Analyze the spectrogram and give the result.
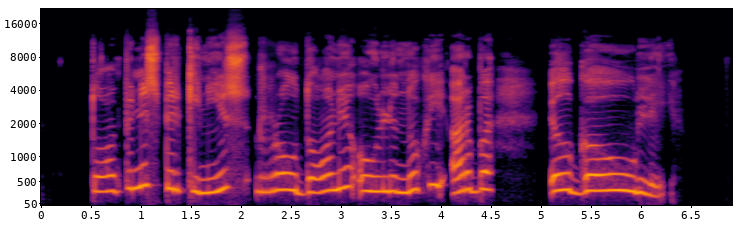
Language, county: Lithuanian, Kaunas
